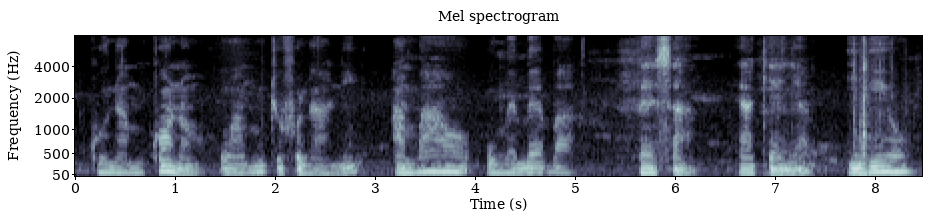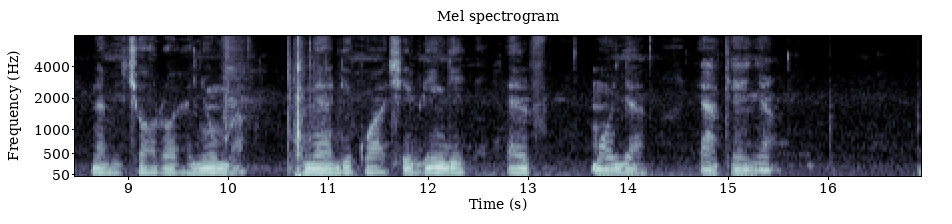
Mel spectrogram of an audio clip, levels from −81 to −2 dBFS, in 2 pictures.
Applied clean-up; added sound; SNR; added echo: none; Slam; 8 dB; none.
